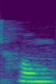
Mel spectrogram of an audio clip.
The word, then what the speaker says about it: Hong: My full name is Hong Yi, and Hong is pronounced Hong in China, and that sounds like the word red in Chinese.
